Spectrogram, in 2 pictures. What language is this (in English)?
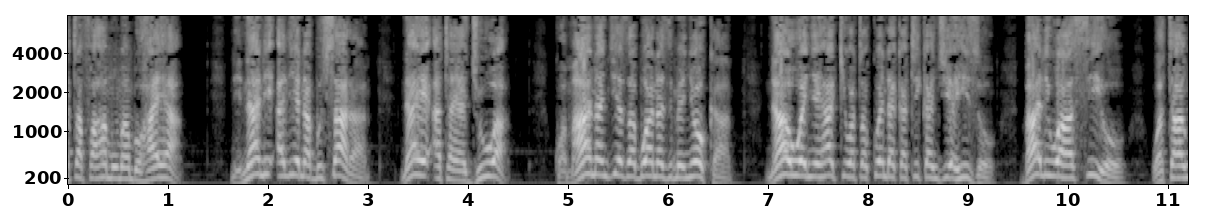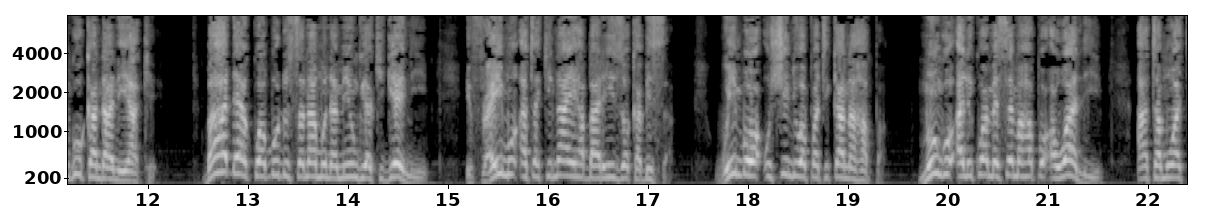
Swahili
